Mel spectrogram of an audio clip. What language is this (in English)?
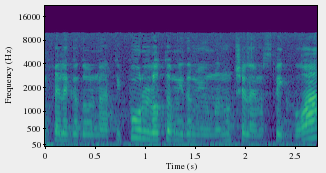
Hebrew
